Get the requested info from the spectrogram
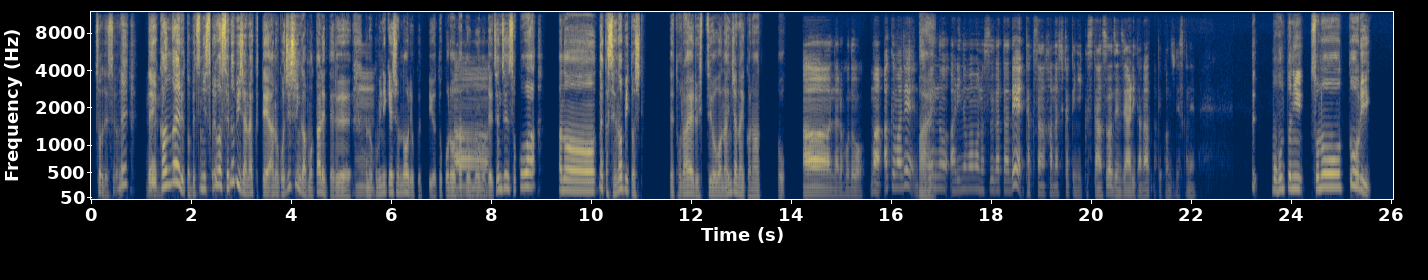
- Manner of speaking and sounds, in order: other background noise; in English: "スタンス"
- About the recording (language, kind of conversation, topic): Japanese, advice, SNSで見せる自分と実生活のギャップに疲れているのはなぜですか？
